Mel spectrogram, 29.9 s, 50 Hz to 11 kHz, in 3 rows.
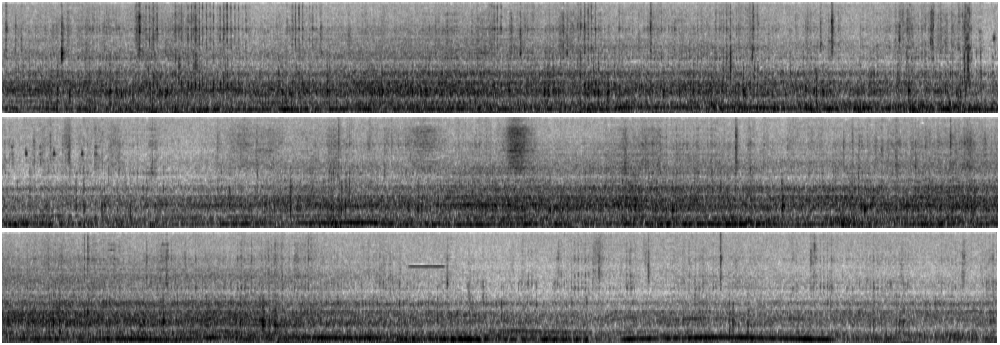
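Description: Inside the cabin of an Alfa Romeo Giulietta Veloce, its turbocharged 1.7-litre four-cylinder engine pulls and eases off over and over, its note rising and falling several times, over steady road noise.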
